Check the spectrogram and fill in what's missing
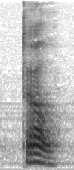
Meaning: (noun) 1. loyalty, faithfulness 2. marriage; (adjective) true, faithful, loyal; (verb) inflection of trouwen: 1. first-person singular present indicative 2. second-person singular present indicative
- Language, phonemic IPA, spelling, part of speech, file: Dutch, /trɑu̯/, trouw, noun / adjective / verb, Nl-trouw.ogg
